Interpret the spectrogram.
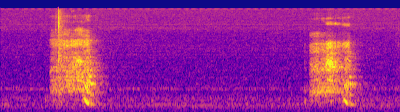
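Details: An eight-week-old female baby Eclectus parrot (Eclectus roratus) gives two harsh, raspy squawks about two and a half seconds apart, each ending in a short downward slur, in a quiet room.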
